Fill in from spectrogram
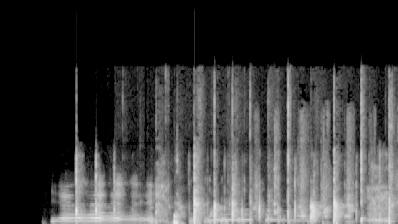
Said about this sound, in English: Yay! Should we just play like a clapping sound effect in editing? Yeah. Like in post recording? Okay.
